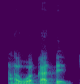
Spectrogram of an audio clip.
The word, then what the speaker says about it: aguacate: Okay, you're gonna say, se dice aguacate. Can you try this? Yes. ¿Cómo se dice avocado en español? En Se español, dice aguacate. aguacate. Aguacate, sí. Like water, aguacate.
